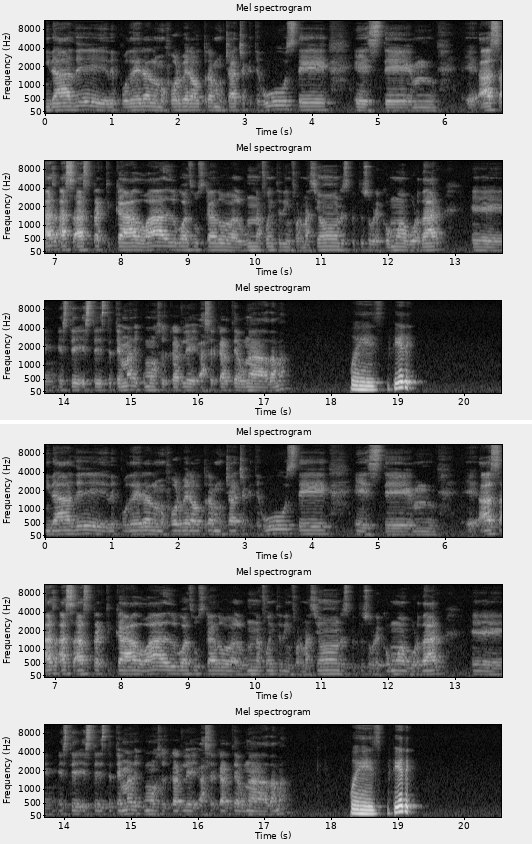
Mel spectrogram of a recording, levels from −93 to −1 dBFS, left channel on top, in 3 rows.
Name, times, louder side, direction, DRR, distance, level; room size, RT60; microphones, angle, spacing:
voice 1, 0.0-17.3, left 3 dB, 35° left, 1 dB, 2.5 m, -35 dB
voice 2, 18.3-19.2, right 3 dB, 30° right, 7 dB, 0.4 m, -20 dB
6.5 x 4.4 x 3.8 m, 0.31 s
head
